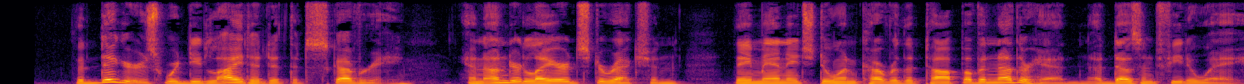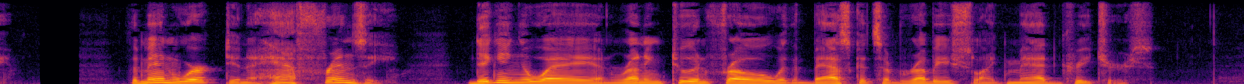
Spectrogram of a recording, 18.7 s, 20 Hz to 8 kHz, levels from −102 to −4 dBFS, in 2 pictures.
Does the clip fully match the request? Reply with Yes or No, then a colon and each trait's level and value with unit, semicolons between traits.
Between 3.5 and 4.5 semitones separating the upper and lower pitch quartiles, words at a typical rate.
Yes: average, 3.8 semitones; average, 150 wpm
